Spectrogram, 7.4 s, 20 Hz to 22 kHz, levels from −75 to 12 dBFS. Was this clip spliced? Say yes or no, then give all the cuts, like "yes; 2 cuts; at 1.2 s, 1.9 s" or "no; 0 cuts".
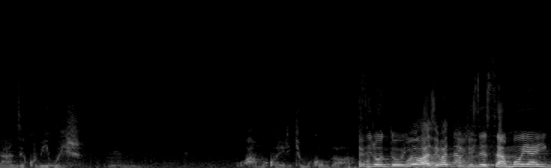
yes; 1 cut; at 4.8 s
